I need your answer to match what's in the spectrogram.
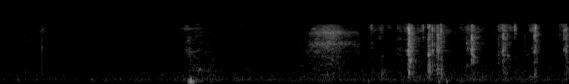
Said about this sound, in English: I'm going to shuffle a few more cards.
